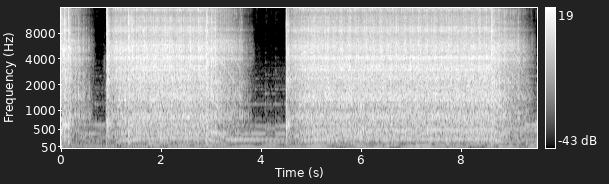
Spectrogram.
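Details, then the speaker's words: BMW R1150GS starter motor bench-tested off the bike on jumper leads from a battery reading 12.7 V: two bursts of even whirring, spinning up freely; starter works fine, owner suspects the battery caused the no-start. "So that kind of tells me that this works absolutely fine."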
